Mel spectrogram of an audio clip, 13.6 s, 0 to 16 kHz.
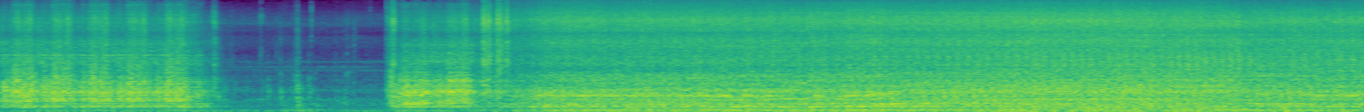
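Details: ПАЗ-672 bus engine after valve adjustment, with valve covers fitted: catches after a short pause and settles into a steady, even idle; the earlier knock is gone.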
